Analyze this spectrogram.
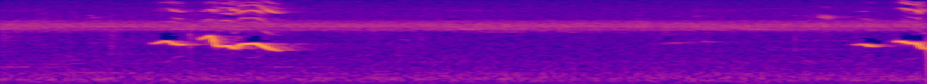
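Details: Buff-throated Saltator song: a clear warbling whistled phrase with a quick up-and-down twist, then a pause of two seconds before a second brief whistle begins, steady high buzzing drone behind.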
